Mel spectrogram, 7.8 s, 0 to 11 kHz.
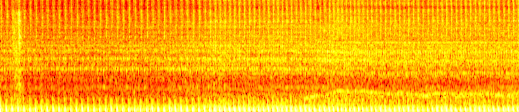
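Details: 2019 Polaris 500 single-cylinder ATV at idle with a sharp clattering knock, about three beats per second, keeping time with the firing: engine knock.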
